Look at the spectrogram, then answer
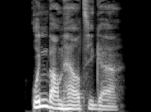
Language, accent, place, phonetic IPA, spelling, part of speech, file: German, Germany, Berlin, [ˈʊnbaʁmˌhɛʁt͡sɪɡɐ], unbarmherziger, adjective, De-unbarmherziger.ogg
- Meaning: 1. comparative degree of unbarmherzig 2. inflection of unbarmherzig: strong/mixed nominative masculine singular 3. inflection of unbarmherzig: strong genitive/dative feminine singular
